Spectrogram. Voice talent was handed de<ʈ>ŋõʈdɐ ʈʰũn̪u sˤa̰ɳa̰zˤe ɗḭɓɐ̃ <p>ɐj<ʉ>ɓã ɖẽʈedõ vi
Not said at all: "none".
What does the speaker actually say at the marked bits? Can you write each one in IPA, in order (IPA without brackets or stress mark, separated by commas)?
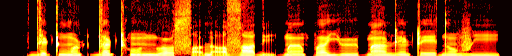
ʈ, p, ʉ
